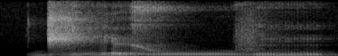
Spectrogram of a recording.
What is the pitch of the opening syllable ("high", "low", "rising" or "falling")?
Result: high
